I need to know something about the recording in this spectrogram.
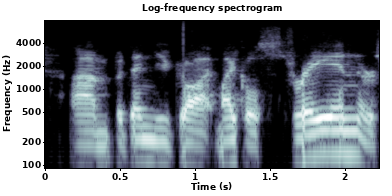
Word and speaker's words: Strahan: But then you got Michael Strahan or Strachan. I'm not sure exactly how to say it. It's supposed to be Strahan, but I knew a guy named Cam Strachan. We pronounce it Strachan.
